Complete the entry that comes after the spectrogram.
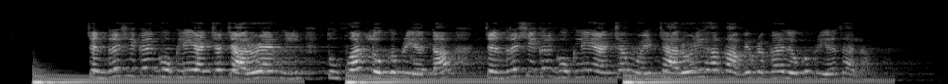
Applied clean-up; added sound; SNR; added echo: none; Bowed string instrument; 1 dB; reverberation time 1.4 s.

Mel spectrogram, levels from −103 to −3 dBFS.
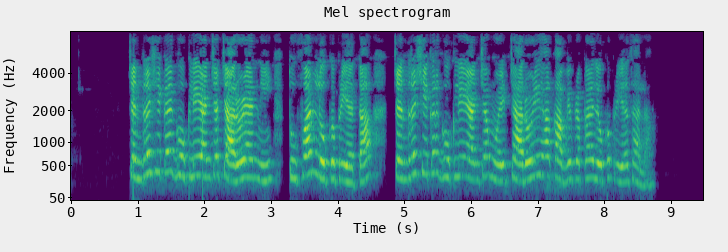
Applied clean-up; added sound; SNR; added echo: none; none; none; none.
